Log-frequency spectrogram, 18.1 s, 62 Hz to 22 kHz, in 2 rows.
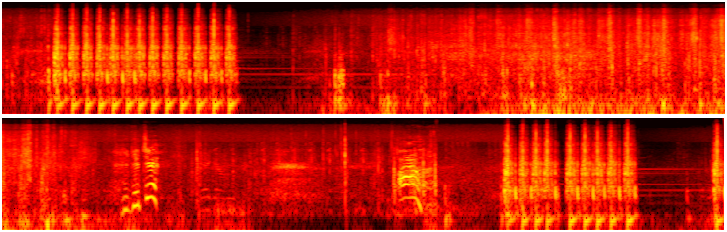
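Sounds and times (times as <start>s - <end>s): scuffing of movement: 3.6s - 10.3s.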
